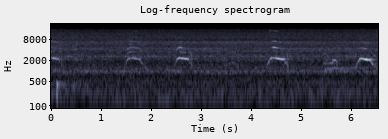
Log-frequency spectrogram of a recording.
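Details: Ragdoll kitten calling for its mother, raised in a home cattery in central Kansas without cages. High, arched meows rise and fall, about five calls spaced one to two seconds apart over a low steady hum.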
